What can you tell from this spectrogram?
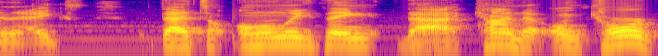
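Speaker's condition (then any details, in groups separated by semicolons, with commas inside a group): Ataxia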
